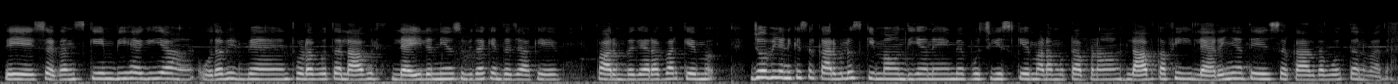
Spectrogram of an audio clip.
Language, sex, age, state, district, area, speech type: Punjabi, female, 45-60, Punjab, Ludhiana, urban, spontaneous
